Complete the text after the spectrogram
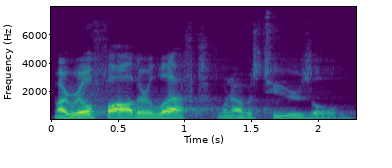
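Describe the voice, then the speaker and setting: This sermon comes from a pastor in his thirties from Hawaii, whose medium-pitched voice at normal speed shifts fervently between loud emphatic peaks and hushed, soft stretches. The audio has its highs cut off.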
